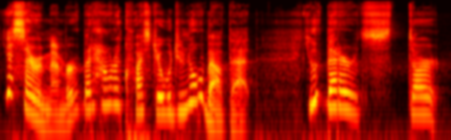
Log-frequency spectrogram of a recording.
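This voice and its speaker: A man's voice: high-pitched, wildly swooping pitch, moderate pace, fairly bright tone, voice pushed up, full character voice. A man voicing an indignant young female unicorn pony in a story reading, bookish, stubborn and insistent. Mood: wary, indignant. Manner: insistent, emphatic, argumentative.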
